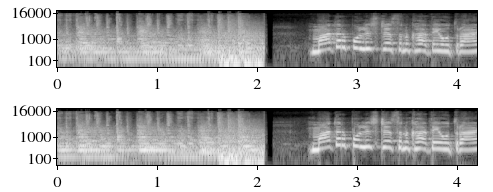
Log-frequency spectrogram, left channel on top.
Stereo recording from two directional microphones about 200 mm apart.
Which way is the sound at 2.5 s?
35° right (ahead or behind).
